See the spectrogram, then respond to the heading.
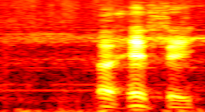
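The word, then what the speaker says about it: jefe: Hefe. It's hefe. So, he is a Spanish word. It means boss manager or chief. Spanish. So the J has an H pronunciation. It's Spanish.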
